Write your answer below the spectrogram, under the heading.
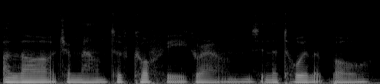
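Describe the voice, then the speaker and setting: A man softly whispering and murmuring as he reads in an ASMR style, hushed and drawn out, close to the microphone. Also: lowish voice, monotone, vocal fry, husky, lo-fi sound. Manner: hushed, slow, drawn-out delivery. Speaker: ASMR video host reading short horror stories.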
